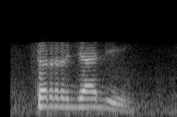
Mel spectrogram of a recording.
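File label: "terjadi", Indonesian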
